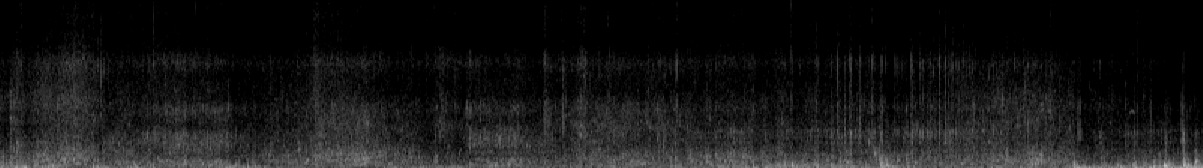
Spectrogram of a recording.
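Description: Wind buffeting the microphone of a camera mounted on a kayak, with small waves lapping as the hull is pushed into the shallows; a few brief knocks near the end.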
